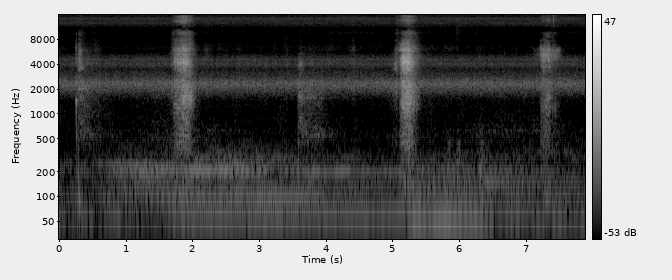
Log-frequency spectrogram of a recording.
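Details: Three short explosive congested bursts over low background rumble, sneezes or nose blows, after moving from a colder to a warmer room; sneezing.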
